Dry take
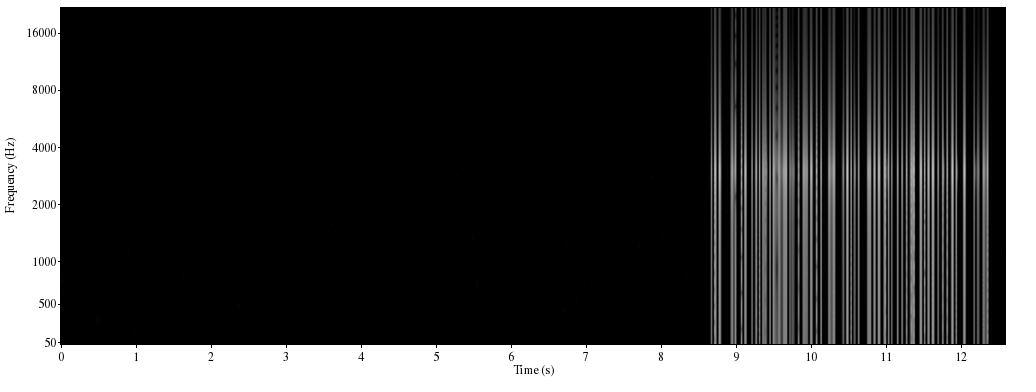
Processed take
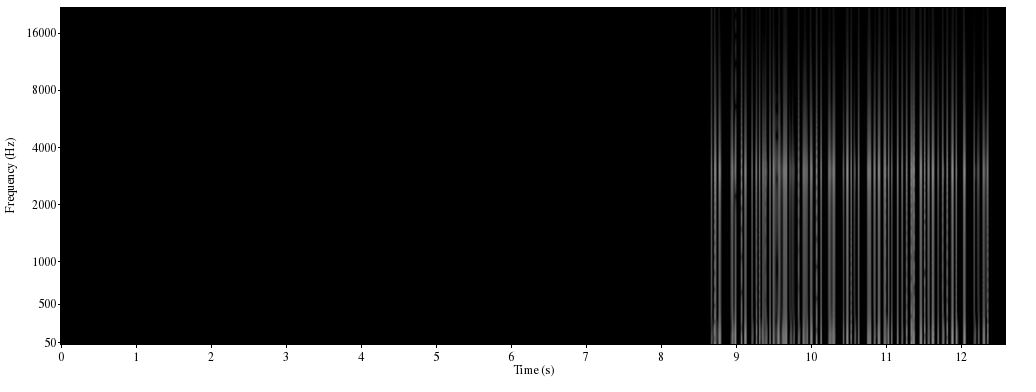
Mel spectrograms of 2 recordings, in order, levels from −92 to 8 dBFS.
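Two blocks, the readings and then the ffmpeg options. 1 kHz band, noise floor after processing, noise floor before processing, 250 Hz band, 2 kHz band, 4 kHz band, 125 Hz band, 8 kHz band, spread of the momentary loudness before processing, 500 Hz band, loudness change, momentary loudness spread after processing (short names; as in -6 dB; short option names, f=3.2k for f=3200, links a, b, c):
-16.5 dB, under -85 dBFS, -77 dBFS, -10.0 dB, -16.5 dB, -16.5 dB, -5.5 dB, -16.0 dB, 3 LU, -15.5 dB, -16.5 dB, 2 LU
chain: -filter_complex "[0:a]acrossover=split=220[a][b];[b]acompressor=threshold=-40dB:ratio=2[c];[a][c]amix=inputs=2:normalize=0,volume=-4.5dB"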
